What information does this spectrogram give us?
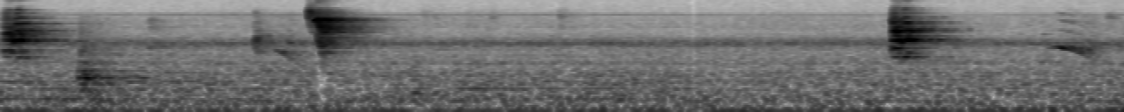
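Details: Sparse variable oriole song: a few isolated rough, buzzy bursts separated by long pauses, with a soft downslurred whistle near the end.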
